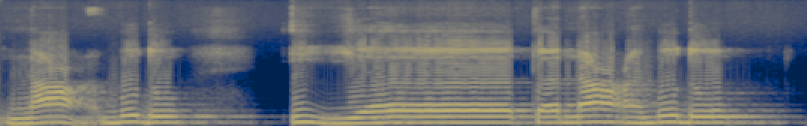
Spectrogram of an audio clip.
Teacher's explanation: এখানে আইনটা সুন্দর করে উচ্চারণ করতে হবে, গলা চেপে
